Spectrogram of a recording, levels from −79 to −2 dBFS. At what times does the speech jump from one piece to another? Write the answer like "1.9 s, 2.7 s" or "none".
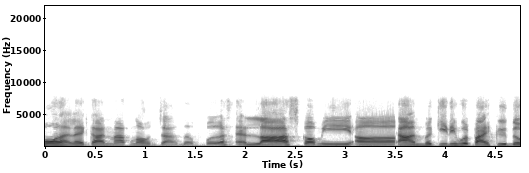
3.5 s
